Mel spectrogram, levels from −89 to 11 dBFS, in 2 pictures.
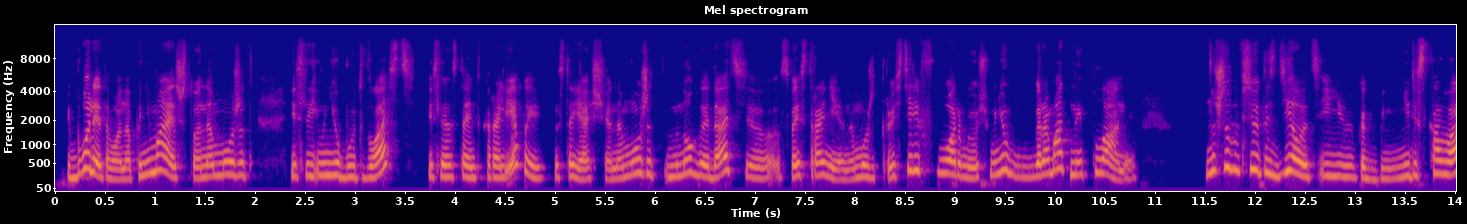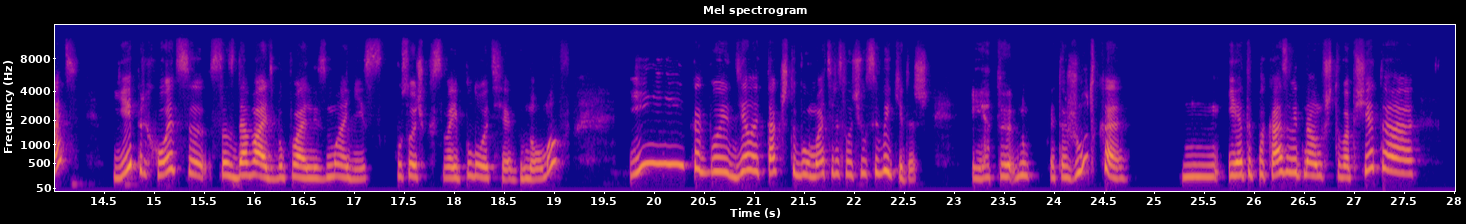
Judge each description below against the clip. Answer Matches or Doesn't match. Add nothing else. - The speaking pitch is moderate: Doesn't match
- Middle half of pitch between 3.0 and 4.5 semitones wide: Doesn't match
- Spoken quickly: Matches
